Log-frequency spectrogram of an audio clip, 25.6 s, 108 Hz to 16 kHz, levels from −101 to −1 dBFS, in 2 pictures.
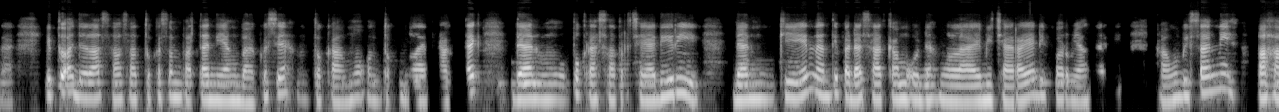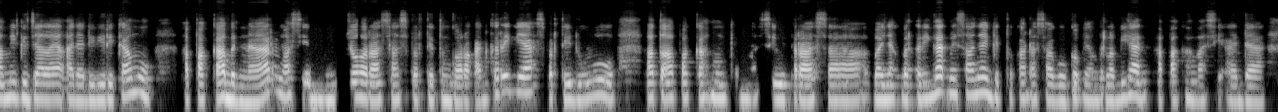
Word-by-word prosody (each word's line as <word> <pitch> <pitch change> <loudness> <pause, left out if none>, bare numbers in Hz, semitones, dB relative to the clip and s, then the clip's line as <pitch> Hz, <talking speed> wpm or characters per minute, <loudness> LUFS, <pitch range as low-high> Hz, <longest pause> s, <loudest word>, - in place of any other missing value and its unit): nah - - -14 0.4
itu 235 - 0
adalah 205 -4 +1
salah 195 -1 -5
satu 195 0 -6
kesempatan 200 -2 0
yang 185 0 +1
bagus 170 +6 -4
ya 255 - -2 0.2
untuk 185 -2 -9
kamu 175 +2 -3 0.2
untuk 190 - -10
mulai 180 -1 -2 0.2
praktek 210 +9 +3 0.4
dan 195 0 +8
memupuk 195 +4 -5
rasa 190 0 -3
percaya 185 +1 -2
diri 235 +3 +2 0.5
dan 190 0 +5
mungkin 200 +2 -2
nanti 230 +1 +1
pada 195 -5 +4
saat 195 0 +2
kamu 195 0 +2
udah 185 +1 -2
mulai 180 -1 +2
bicara 180 -1 0
ya 220 - +2
di 225 - -3
forum 195 -1 -3
yang 175 - -4
tadi, 330 -4 -13 0.4
kamu 175 +2 -2
bisa 220 +3 -1 0.2
nih 300 -2 -2 0.3
pahami 205 0 +4
gejala 195 -1 +2
yang 185 - -8
ada 185 - 0
di 185 - 0
diri 190 0 +1
kamu 245 +2 +2 0.4
apakah 190 +1 +4
benar 175 +4 +4 0.2
masih 215 -1 -3
muncul 195 +2 -1
rasa 190 +1 0
seperti 195 -2 -6
tenggorokan 175 -2 0
kering 275 +3 +1
ya 260 - +6
seperti 195 0 -4
dulu 195 +3 -3 0.5
atau 210 - +4
apakah 205 -1 -2
mungkin 205 0 -2
masih 195 -1 -5 0.2
terasa 185 0 +3 0.4
banyak 190 0 +3
berkeringat 200 +7 +5
misalnya 235 +2 +1
gitu 200 0 -7
kan 200 - -2
rasa 190 0 -5
gugup 185 +2 -1
yang 185 -1 -3
berlebihan 205 +4 +1 0.2
apakah 185 +2 -4
masih 180 - -10
ada. 175 -1 -2
195 Hz, 165 wpm, -25 LUFS, 185-210 Hz, 0.5 s, dan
